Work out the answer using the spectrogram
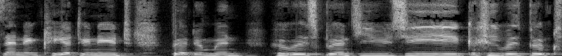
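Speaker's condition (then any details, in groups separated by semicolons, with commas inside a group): Deafness; deaf since childhood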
